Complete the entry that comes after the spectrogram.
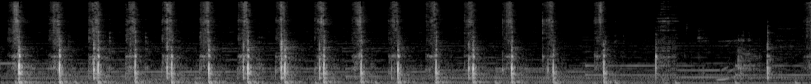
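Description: Carrot pieces chopped with a knife on a board, about fifteen crisp, evenly spaced strikes in a steady rhythm, close and clear, ending with a few lighter scraping and shuffling sounds.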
